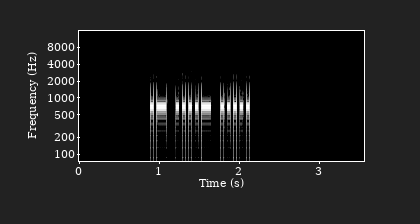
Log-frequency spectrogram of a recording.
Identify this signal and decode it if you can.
Morse code, heard as a keyed tone, about 30 wpm, 700 Hz. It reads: A45
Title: Common Cut Numbers - 3-Digit 30wpm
